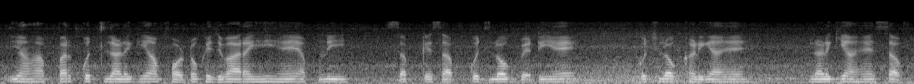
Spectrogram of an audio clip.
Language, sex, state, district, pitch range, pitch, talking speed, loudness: Hindi, male, Maharashtra, Solapur, 115-125 Hz, 120 Hz, 150 wpm, -17 LUFS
